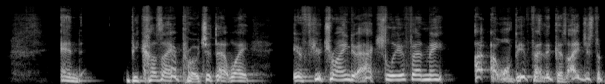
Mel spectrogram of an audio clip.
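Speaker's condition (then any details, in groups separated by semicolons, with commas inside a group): Vocal cord surgery recovery; not yet back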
